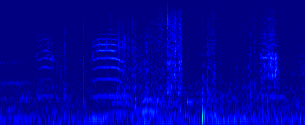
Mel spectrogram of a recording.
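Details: Recovered sick kitten, brought back to its twin brother, reacts on seeing its sibling again. Two quick, thin meows are followed by a human voice speaking softly and handling noise.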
